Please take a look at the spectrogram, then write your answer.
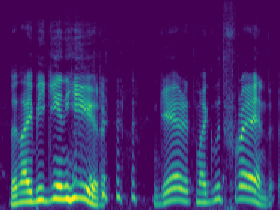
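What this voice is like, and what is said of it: Put-on Russian vampire-like accent. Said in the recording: “in a Russian accent ... I sound like a vampire ... It's a little Halloween for you. It's a little Transylvania.”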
